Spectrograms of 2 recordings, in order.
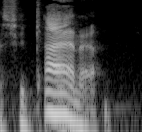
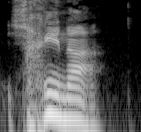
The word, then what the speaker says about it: Shekhinah: I guess here in Texas, they would call it the Shekinah, yes. Right? The Shekinah glory. But of course, we say Shekhinah, and I know not everybody can pronounce that, so.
